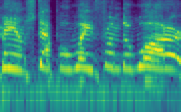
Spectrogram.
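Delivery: very loud, shrill, high-pitched commanding yell. Describing police confronting a woman at a stove: police officer voice. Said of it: "that police voice".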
